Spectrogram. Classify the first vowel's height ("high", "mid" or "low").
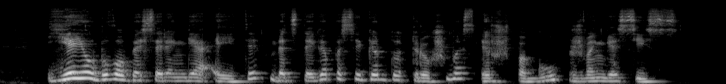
high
